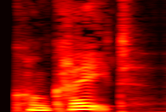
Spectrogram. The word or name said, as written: konkret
